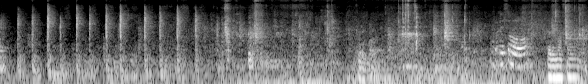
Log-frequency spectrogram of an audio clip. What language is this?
Japanese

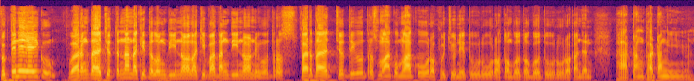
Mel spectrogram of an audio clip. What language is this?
Indonesian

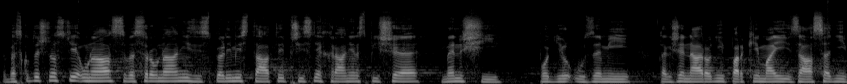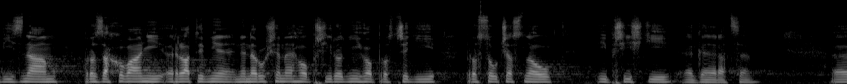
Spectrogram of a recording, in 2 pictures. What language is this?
Czech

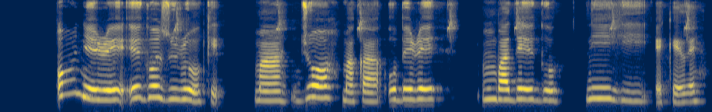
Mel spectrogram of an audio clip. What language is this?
Igbo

